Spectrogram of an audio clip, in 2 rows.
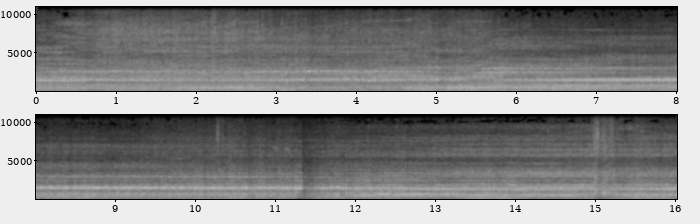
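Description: Radio-controlled scale Liebherr 944 excavator running: a steady mechanical whine from its motors and hydraulics, with the pitch shifting as the boom and tracks move.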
